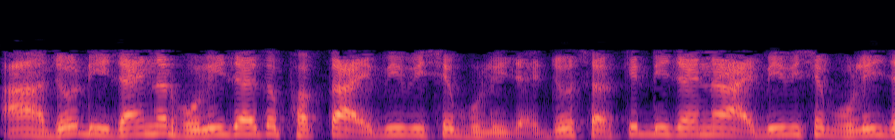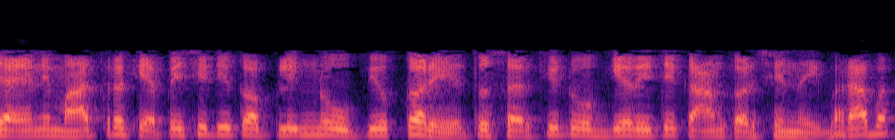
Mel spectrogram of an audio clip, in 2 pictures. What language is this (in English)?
Gujarati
